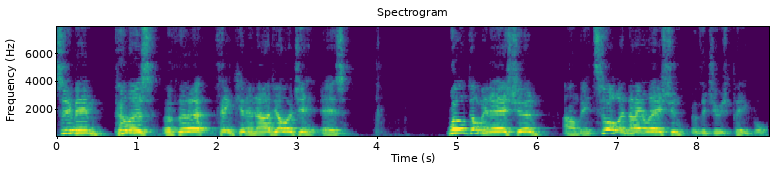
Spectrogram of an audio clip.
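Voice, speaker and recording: A man with a Cockney accent speaks at a high pitch and a moderate pace, with ordinary pitch variation and big swings in loudness. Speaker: online poet and political commentator. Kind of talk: political monologue with spoken poetry.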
